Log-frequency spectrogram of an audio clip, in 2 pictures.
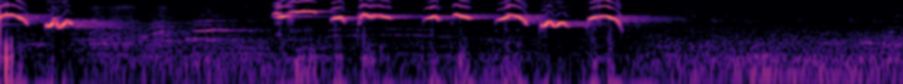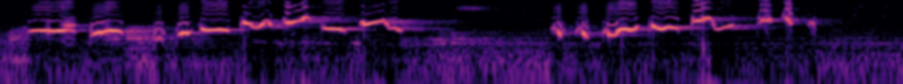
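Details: Shama song from a caged fighter in Wonosobo, Central Java, used to agitate rival birds into fighting: three dense volleys of rapid, sharp whistled notes, each burst of about eight to ten notes jumping between high and mid pitch, separated by short pauses.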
